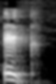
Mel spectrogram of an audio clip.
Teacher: ए वाला ए नहीं, थोड़ा सा मुंह खोलकर बोलेंगे एग.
